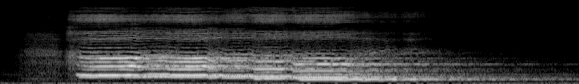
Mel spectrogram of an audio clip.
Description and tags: short female vocal5
Testing out my new mic with a tiny vocal harmony.
Recorded in Ardour with the UA4FX interface and the the t.bone sct 2000 mic.
ethereal, reverb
